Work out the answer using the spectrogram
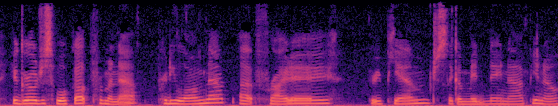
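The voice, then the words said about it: Croaky, tired, groggy voice. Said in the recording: “my voice sounds a bit croaky, a little bit tired ... I'm still a little bit, you know, groggy”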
